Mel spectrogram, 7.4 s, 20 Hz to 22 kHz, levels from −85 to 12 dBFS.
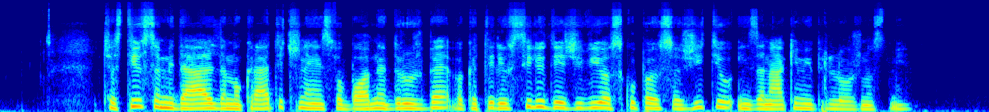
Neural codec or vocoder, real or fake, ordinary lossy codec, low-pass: vocoder, 44.1 kHz, 128 mel bands, Pupu-Vocoder; fake; Opus, 16 kbps; 19.8 kHz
